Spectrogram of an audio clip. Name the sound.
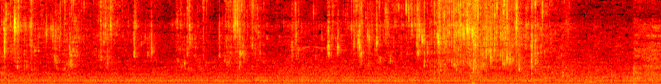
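water dripping out of the bottom of a plant pot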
